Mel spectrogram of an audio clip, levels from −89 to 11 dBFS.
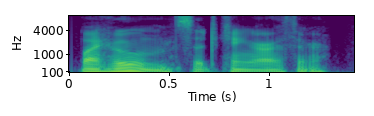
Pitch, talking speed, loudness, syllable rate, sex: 95 Hz, 210 wpm, -18 LUFS, 4.8 syllables/s, male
